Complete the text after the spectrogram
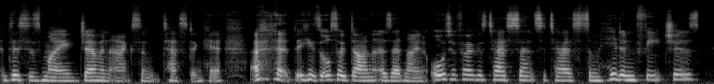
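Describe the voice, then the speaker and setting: A woman's voice: mid-range voice, normal speed. A woman co-hosts a photography news podcast, presenting reviews and channel tips. Her delivery is cheerful and courteous, with frequent light laughter. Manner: cheerful, polite, laughs easily. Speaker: podcast co-host. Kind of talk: casual news chat.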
